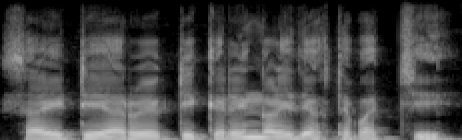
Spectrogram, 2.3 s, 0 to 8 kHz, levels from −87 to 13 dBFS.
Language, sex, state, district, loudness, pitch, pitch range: Bengali, male, Assam, Hailakandi, -14 LUFS, 100 Hz, 85-105 Hz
